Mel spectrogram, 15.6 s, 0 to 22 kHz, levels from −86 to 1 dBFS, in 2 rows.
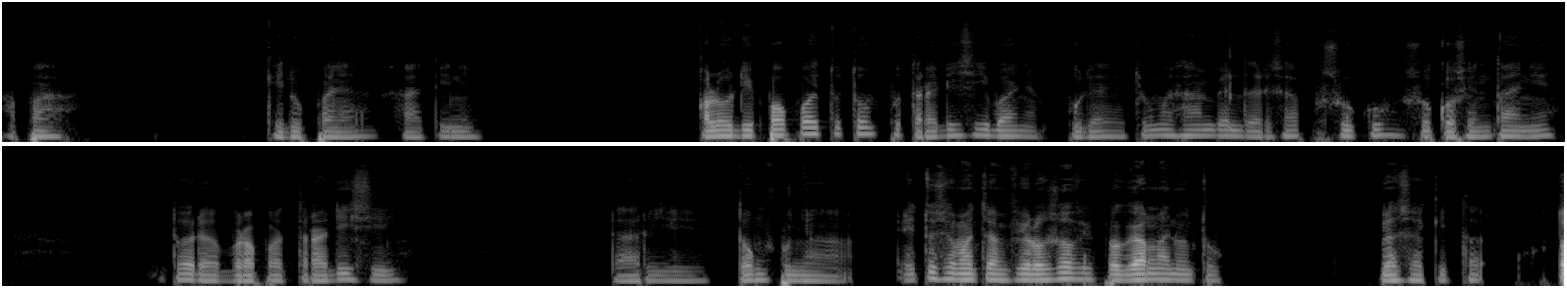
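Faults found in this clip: MP2 compression, whole clip: dull, gurgly speech, highs missing, granular edge. Likely low-rate MP2 with upper sub-bands switched off and the rest coarsely quantised. Damage is plainly audible and sounds like roughly 80 kbps.

DAB burbling at 1.44–1.97 s, 6.61–6.73 s, 13.08–13.27 s: short blips of noise in single sub-bands over the speech. Reception bit errors slip past error correction into the MP2 frames, so wrong samples put noise into single sub-bands. The error rate sounds low, a fraction of a percent.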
